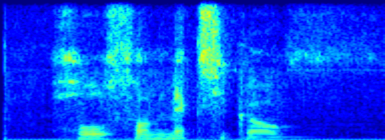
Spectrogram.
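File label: "Golf van Mexico", Dutch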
